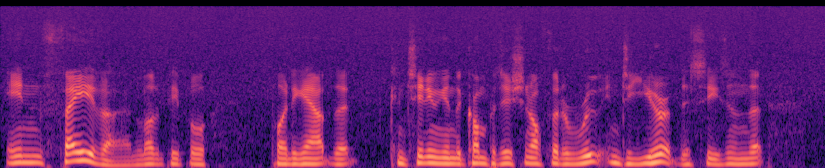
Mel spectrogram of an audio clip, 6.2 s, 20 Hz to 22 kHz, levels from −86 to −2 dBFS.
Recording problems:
hiss; noticeable; throughout; 15 dB below the speech

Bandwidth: 18.5 kHz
